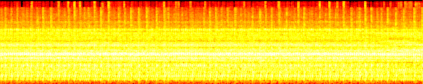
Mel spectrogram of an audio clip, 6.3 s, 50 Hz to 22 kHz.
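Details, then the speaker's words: 2004 Yamaha Blaster two-stroke ATV, rebuilt engine just reinstalled, first start: fast buzzy crackle holding one speed, idles but will not rev. Owner wonders if it needs warming up or an idle screw. "want to rev i don't know if this just needs to warm up or what but it wants to idle sounds like that's like an idle screw or something"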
